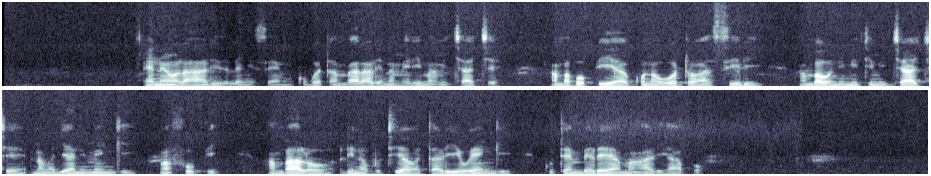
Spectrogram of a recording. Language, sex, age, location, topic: Swahili, male, 36-49, Dar es Salaam, agriculture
